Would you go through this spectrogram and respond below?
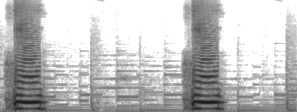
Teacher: spread your lips and say E. Then slowly round your lips. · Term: dotted U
